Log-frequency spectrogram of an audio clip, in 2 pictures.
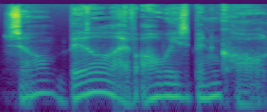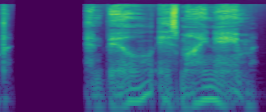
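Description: A man reading a storybook who voices a prim, easily offended female yellow hen. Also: low-pitched, big pitch swings, takes it slowly, gravelly, husky, dry recording, studio quality, pitched above the performer's own voice, full character voice. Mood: indignant.

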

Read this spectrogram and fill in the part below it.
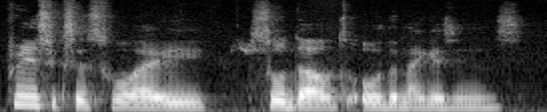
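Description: Young woman, from France, low voice, warm tone, hesitant, casual interview. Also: brisk. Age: 20s. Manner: hesitant, many fillers. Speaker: magazine editor, guest.

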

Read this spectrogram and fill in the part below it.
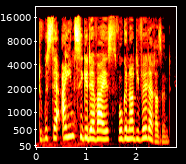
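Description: A woman's voice: a little high, lively intonation, brisk, faint music behind. A woman playing a direct, persuasive girl from an adventure crew in a children's audio drama, frank and pressing.

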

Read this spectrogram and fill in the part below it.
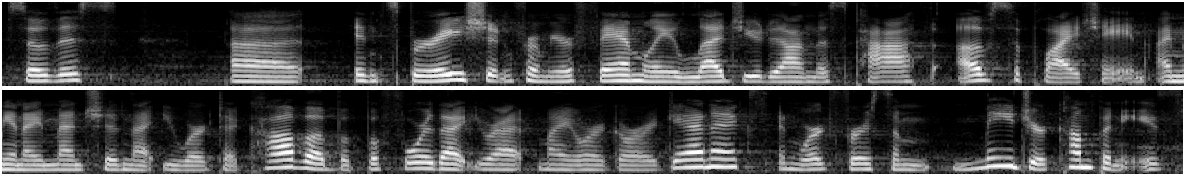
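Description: A woman's voice: lowish voice, moderate pace. A woman hosts a podcast interview with an upbeat, encouraging manner. She asks questions and keeps the conversation going with frequent small affirmations. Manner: enthusiastic, encouraging, frequent backchannels. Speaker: podcast host.

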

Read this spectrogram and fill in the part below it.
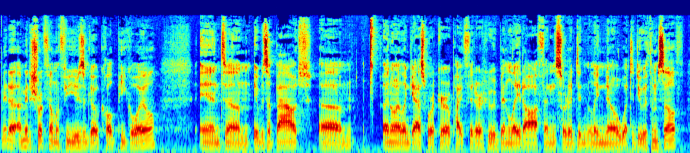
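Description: A man from Alberta with a Canadian accent, talking reflectively as an interview guest, halting as he searches for words. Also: deep voice, steady tone, a little mellow. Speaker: documentary filmmaker, interview guest.

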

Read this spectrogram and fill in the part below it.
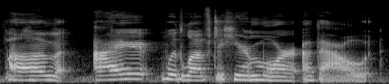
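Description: A woman's voice: mid-range voice, extremely slow, vocal fry, a bit bright, a little hiss or hum. A young woman hosting an interview podcast, gushing and effusive with her guest. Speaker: podcast host.

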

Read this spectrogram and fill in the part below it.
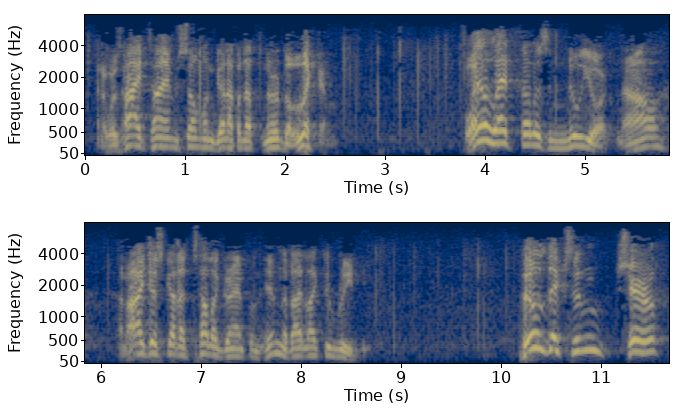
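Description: A man's voice: high voice, slightly rough, full character voice. An actor playing a folksy, newly elected male sheriff in an old radio western, giving a speech. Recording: dull old radio recording.

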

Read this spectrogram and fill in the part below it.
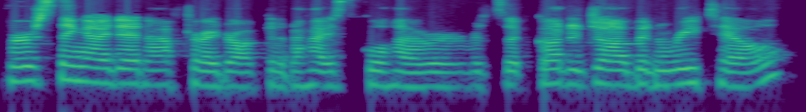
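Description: A woman's voice: mid-range voice, steady tone, fast, dry recording, dull audio. A woman in her thirties, a guest on an interview podcast, telling her story candidly in a conversational way. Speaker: podcast guest, child advocate. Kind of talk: interview answers.

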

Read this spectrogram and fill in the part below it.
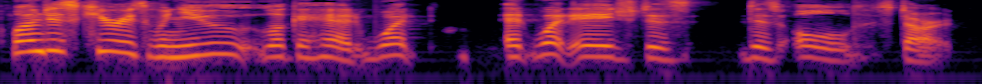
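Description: A woman's voice: a little high, lively intonation, measured pace, a bit bright, no echo. A middle-aged or older woman hosting a podcast, asking questions conversationally and rephrasing them as she goes. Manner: tentative, rephrases questions mid-sentence. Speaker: podcast host, interviewer. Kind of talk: conversational interviewing.

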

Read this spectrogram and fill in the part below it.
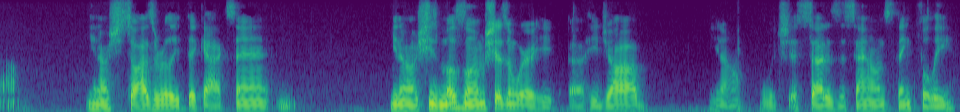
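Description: A man in his thirties, raised in the US, answers interview questions in an easygoing, rambling way, with frequent fillers. His voice sits a bit low. The recording is dry and slightly dull, as from a small treated studio. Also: darkish tone, no room sound. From born in Saudi Arabia, raised in the US. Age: 30s. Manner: loose, filler-heavy talk with many "you know"s and "like"s. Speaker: interview guest, media creative. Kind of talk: casual conversational interview.

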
